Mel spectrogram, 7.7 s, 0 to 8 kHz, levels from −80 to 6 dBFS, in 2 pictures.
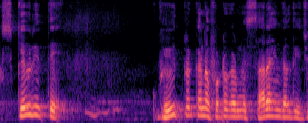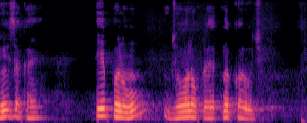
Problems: constant background noise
